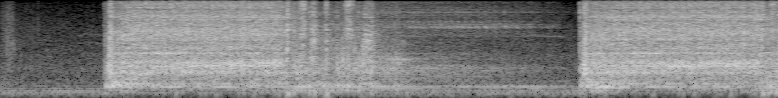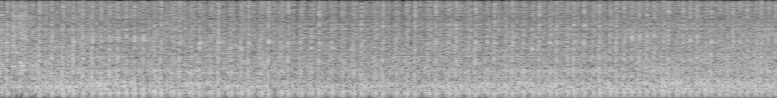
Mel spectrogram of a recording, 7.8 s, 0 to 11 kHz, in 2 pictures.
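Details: NOMA 8hp snowblower engine just after fitting the carburetor, bottom carb screw turned all the way in: it fires, dips, then restarts and runs with speed rising and falling as the governor moves back and forth. Governor hunting; the carb still needs tuning.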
